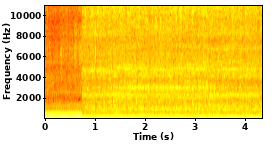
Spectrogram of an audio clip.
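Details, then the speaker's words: RV water pump running with kitchen and bathroom sinks on, phone on floorboard in bathroom: steady low hum with pulsing drone as pump vibration carries through plumbing, before fitting vinyl tubes on each end of the pump to reduce it. "you can hear the vibration from the water pump all the way in the bathroom the sink is still running"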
